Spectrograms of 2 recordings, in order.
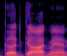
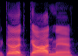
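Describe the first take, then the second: First: Said in the usual way. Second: GOOD GOD higher and louder, dropping on man; emphatic exclamation. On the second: Real, not acted. Gamer reacting to his room, loud emphatic exclamation.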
